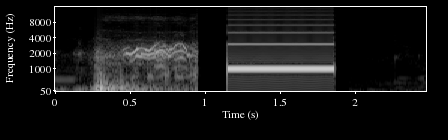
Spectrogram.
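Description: A horse's whinny with a quavering pitch, just under a second long, then after a brief gap a steady high-pitched beep of about three-quarters of a second, like a censor bleep.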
